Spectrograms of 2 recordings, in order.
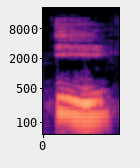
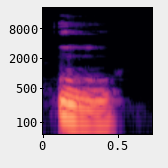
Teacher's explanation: Again, E, unrounded, and oo, rounded.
